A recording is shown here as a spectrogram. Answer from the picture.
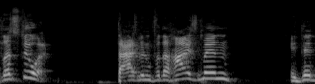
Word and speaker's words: Theismann: your family name is Thiesman. We know you've been Thiesman all your life. Let's change the pronunciation of your name to Theismann so we can say Theismann for the Heisman.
